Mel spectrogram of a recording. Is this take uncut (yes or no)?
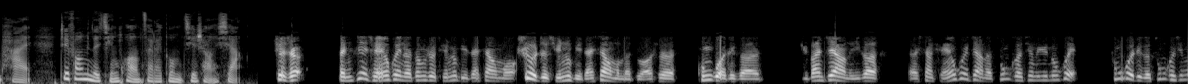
yes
